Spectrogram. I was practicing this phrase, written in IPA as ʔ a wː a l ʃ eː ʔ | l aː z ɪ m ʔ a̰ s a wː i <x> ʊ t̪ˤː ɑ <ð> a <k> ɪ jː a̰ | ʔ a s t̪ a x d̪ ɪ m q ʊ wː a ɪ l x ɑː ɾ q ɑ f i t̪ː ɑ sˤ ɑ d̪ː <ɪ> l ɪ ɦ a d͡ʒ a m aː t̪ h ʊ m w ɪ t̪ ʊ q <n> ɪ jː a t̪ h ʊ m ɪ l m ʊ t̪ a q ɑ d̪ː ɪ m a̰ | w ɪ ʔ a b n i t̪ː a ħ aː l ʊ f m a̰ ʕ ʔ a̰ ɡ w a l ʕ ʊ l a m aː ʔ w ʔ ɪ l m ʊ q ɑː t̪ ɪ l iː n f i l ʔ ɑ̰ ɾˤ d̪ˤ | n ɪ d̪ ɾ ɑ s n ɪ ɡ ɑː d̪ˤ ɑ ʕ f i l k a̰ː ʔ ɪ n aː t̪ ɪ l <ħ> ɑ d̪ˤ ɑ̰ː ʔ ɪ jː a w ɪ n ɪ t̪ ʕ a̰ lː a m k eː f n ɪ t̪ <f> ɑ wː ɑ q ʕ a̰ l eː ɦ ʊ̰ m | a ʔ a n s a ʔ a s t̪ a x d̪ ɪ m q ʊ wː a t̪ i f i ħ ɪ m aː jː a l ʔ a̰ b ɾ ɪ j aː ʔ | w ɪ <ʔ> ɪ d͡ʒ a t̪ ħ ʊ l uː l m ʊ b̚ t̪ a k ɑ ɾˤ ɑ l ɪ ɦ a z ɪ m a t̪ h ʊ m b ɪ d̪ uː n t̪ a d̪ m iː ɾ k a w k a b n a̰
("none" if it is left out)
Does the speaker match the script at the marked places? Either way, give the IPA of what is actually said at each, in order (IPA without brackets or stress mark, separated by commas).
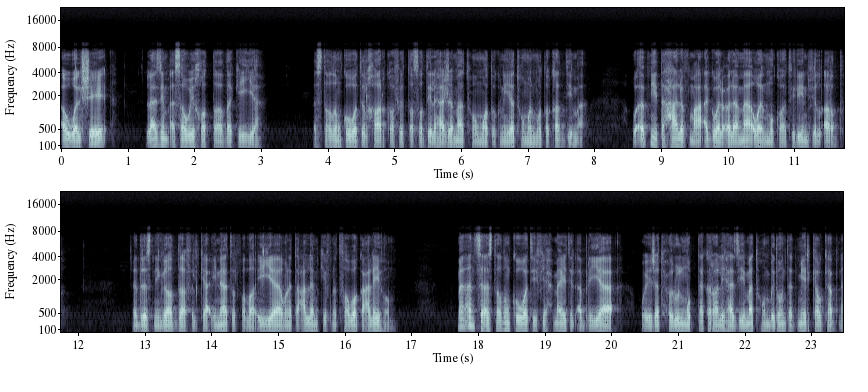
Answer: x, ð, k, i, n, f, f, ʔ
